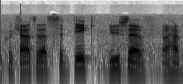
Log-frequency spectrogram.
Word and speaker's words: Sodiq: That's how it's spelled. Terrible. SODIQ. Sadiq.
